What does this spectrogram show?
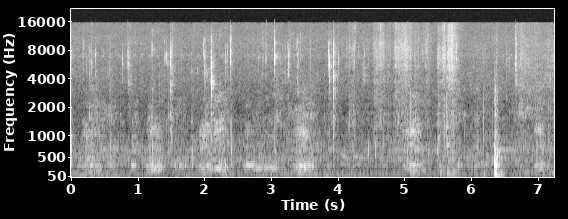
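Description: Chewing a soft chocolate-coated, marshmallow-filled donut, with wet mouth clicks and lip smacks. One short, loud thump comes a little after six seconds.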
